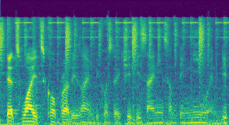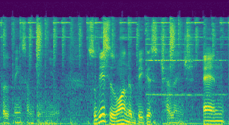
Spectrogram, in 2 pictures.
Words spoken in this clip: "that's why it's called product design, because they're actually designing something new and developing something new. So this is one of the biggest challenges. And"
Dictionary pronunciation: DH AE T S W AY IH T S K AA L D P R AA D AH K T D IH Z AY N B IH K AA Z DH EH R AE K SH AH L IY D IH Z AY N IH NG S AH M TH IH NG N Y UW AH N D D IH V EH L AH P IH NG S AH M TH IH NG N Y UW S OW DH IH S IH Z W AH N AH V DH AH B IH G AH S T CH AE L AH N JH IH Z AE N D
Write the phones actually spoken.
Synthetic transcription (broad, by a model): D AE T S W AY IH T S K AA P AA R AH T D IH Z AY N B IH K AA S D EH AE K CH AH L IY D IH Z AY N IH NG S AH M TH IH NG N Y UW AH N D D IH V EH L AH P IH NG S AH M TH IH NG N Y UW S OW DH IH S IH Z W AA N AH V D AH B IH G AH S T CH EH L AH N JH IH N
